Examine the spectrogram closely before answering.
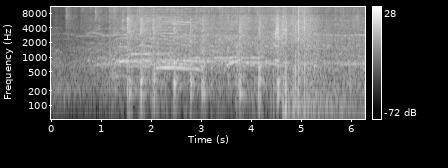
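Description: Fireworks whistle and boom overhead.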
